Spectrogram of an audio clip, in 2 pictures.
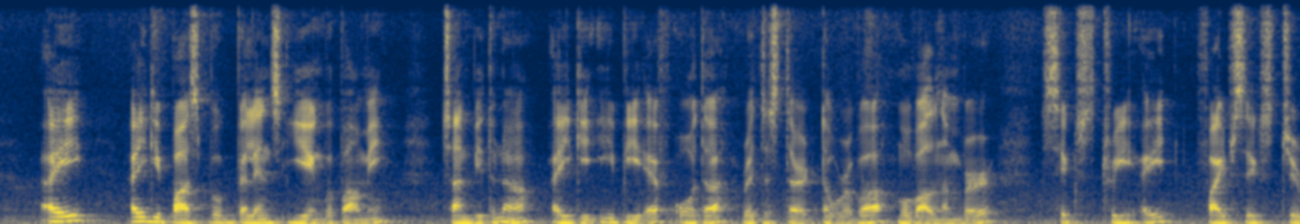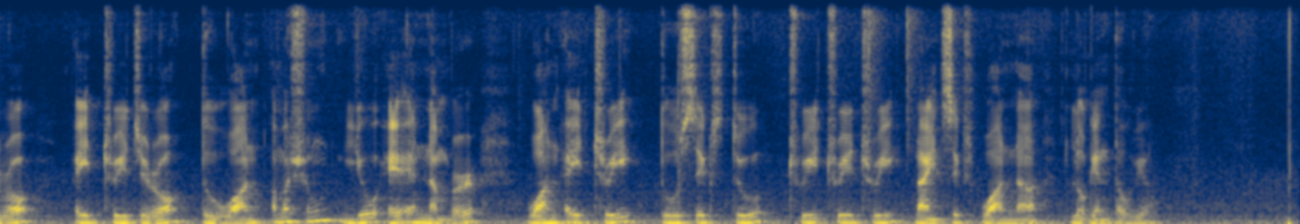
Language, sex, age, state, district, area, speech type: Manipuri, male, 30-45, Manipur, Imphal West, urban, read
